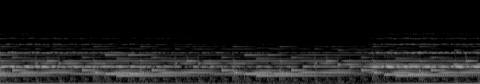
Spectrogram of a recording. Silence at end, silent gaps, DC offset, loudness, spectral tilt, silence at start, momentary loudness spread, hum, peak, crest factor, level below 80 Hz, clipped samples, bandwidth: 0 s; none; under 0.1%; -36 LUFS; -5.5 dB/octave; 0 s; 8 LU; none; -22 dBFS; 14 dB; -64 dBFS; under 0.1%; 7.2 kHz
